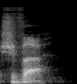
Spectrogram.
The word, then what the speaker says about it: Schwalbe: In some podcast or YouTube video, we said we weren't exactly sure how to pronounce that word, and a German guy sent us a voice memo on Instagram telling us... Yeah, it was like Schwable. Yeah. – No, it's like Schwa. – Schwa. – The S-C-H-V-W that makes like a V sound.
